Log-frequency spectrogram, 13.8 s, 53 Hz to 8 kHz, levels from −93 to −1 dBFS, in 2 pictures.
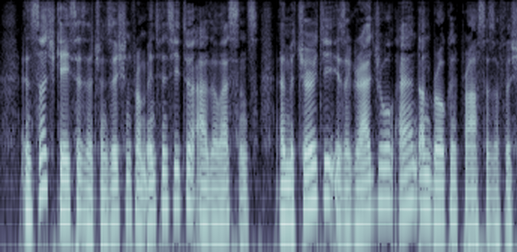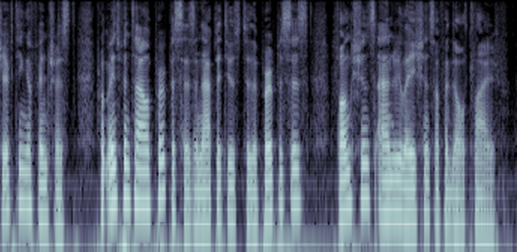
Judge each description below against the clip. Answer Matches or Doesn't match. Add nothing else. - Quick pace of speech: Doesn't match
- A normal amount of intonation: Doesn't match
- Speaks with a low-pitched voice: Matches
